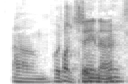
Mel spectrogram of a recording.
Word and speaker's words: Pochettino: Pochettino.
